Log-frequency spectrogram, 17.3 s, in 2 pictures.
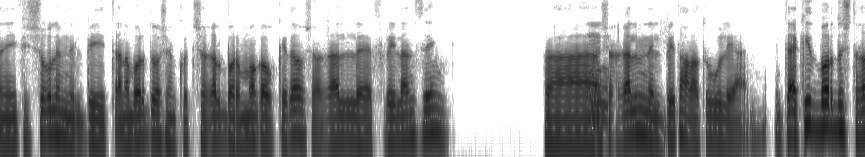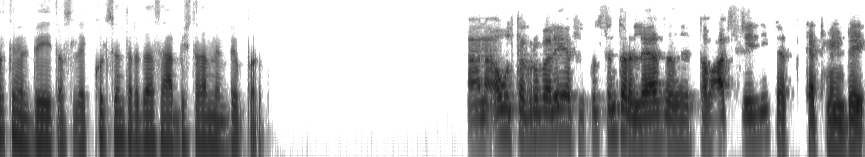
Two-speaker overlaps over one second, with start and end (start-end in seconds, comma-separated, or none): none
